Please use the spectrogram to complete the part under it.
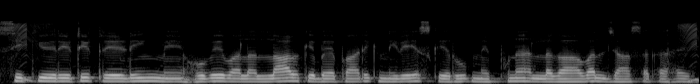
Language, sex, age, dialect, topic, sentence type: Magahi, male, 25-30, Central/Standard, banking, statement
